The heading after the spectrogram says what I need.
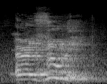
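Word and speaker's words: Erzulie: of the paper, this word, I want to spell it, E-R-Z-U-L-I-E. Erzuli.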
